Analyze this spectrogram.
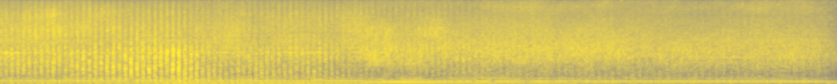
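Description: A helicopter's rotor thumps rapidly close by.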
